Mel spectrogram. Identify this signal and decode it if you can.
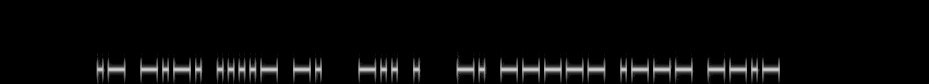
Morse code, heard as a keyed tone, about 22 wpm, 700 Hz. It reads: AC4N DE N0JQ
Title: USA Callsign DE Callsign - 4 Characters - 22wpm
